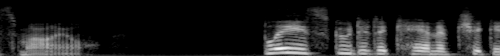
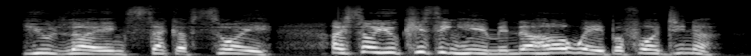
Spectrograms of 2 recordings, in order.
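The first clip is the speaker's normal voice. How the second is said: put-on loud, higher French-accented outburst; French accent, accusing; 7 semitones higher, 6 dB louder than usual. A narrator's reading. Guest jumps up to accuse a rival, French accent. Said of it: "with a French accent".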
